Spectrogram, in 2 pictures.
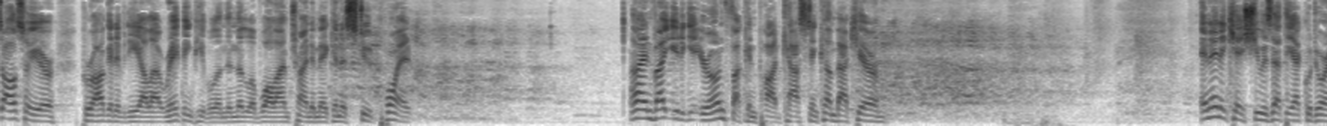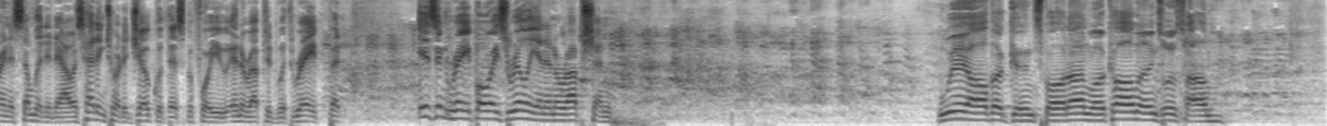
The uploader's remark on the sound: Live from the Gilded Balloon in Edinburgh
